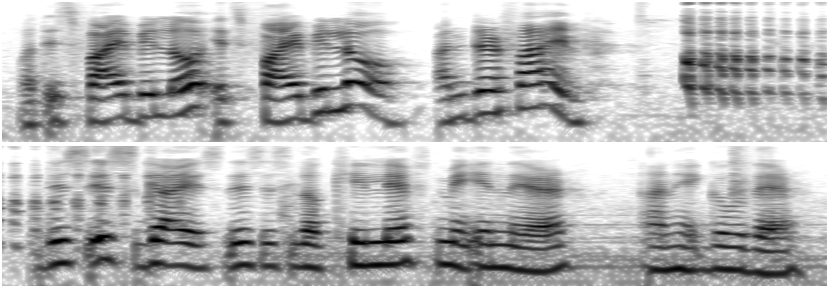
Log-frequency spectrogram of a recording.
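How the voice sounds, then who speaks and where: A woman's voice: medium pitch, lively intonation, a little slow, background noise. A woman from the Philippines with a Filipino accent, chatting casually and laughing often while vlogging from a car on her phone. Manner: chatty, giggly, exclamatory. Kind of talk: casual chat mixing Tagalog and English.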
